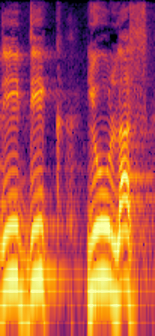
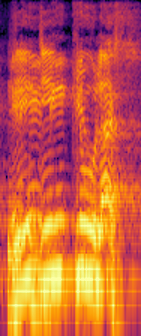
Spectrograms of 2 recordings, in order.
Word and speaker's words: ridiculous: हम यो पढ़ते हैं, तो री डी डॉ पे जोर देना है। रिडिक्यूलस, रिडिक्यूलस, मैंने इसको हम पढ़ेंगे रिडिक्यूलस, इसको बोलेंगे रिडिक्यूलस। ऐसे जब बोलेंगे तो आपका सही उच्चारण होगा।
